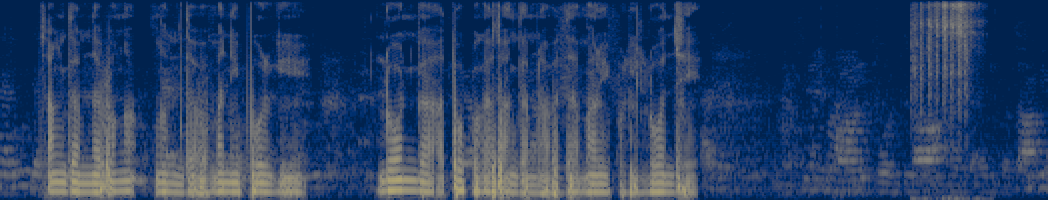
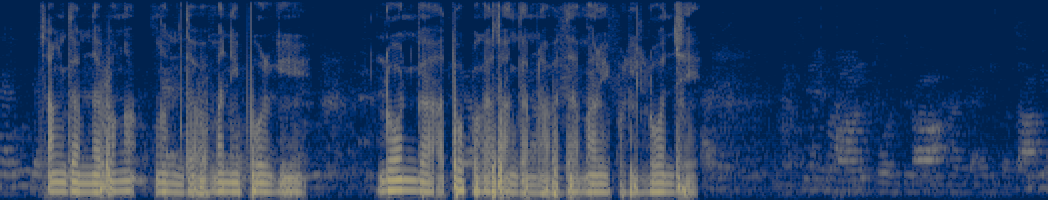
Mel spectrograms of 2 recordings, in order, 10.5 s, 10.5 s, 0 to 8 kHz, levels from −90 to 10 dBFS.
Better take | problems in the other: second | background sound (Tambourine); 8 dB below the speech

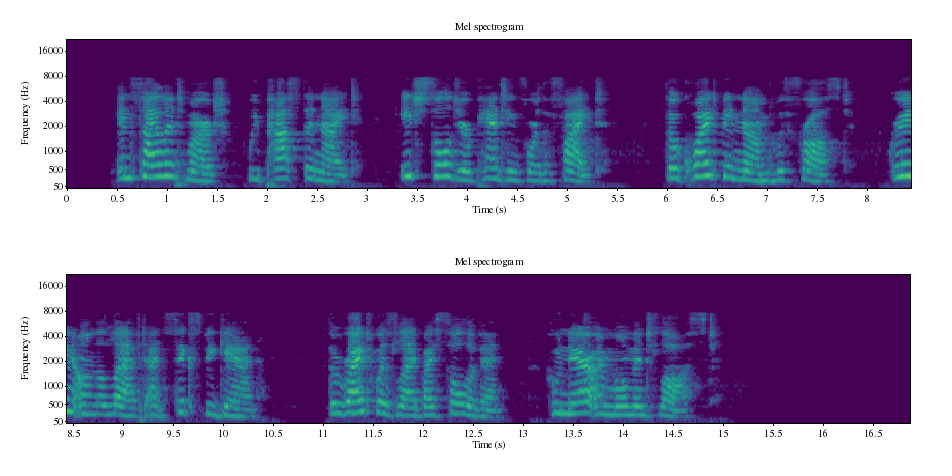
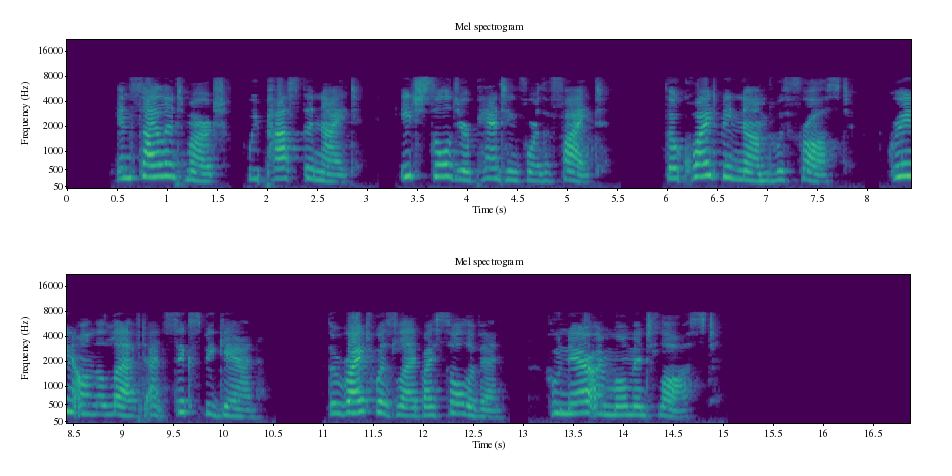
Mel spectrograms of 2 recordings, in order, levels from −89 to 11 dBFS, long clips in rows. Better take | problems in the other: second | room echo; dies away in 0.2 s

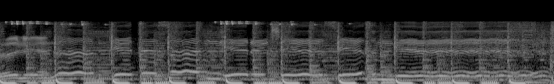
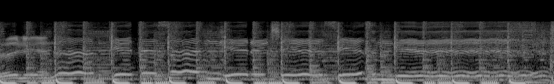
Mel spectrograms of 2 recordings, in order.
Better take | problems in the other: second | background sound (Bird vocalization, bird call, bird song); 12 dB below the speech

